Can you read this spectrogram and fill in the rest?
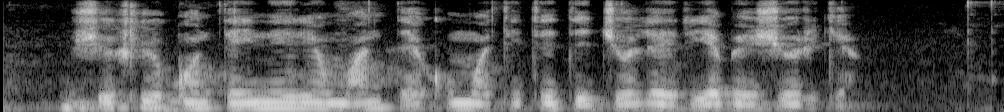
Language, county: Lithuanian, Marijampolė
